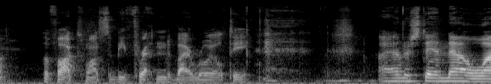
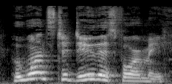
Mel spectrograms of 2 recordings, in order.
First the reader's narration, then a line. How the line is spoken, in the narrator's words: He shouted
